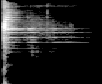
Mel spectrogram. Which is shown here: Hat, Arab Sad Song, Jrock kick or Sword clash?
Sword clash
